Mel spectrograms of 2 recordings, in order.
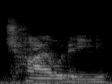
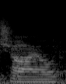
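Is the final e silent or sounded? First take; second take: sounded; silent. First: The word ends with an extra ee sound. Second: The word ends with no extra vowel sound. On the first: "I always read it as childy" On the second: "let's say child"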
